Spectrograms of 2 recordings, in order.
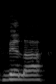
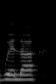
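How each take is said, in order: First: The word begins with a V sound. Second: The word begins with a W sound.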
